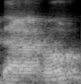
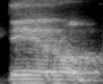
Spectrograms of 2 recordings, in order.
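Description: First: The first vowel is a full 'a'. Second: The first vowel is reduced to 'e'. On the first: The speaker calls it wrong. "bukan bacanya darom" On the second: The speaker calls it right. "tapi derom"

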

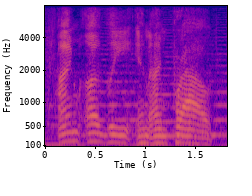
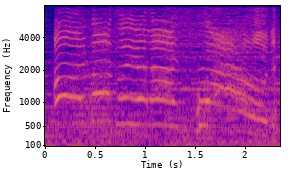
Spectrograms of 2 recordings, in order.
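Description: First: It is said at normal, quieter volume. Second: It is said much louder, nearly shouted.

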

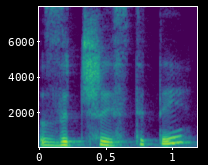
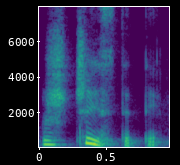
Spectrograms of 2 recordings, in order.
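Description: First: It is said as spelled, starting with 'z'. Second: It starts with a hushing 'zh' sound. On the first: "пишемо зчистити" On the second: "чуємо «жчистити»"

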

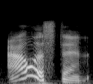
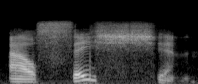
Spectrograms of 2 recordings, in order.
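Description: First: The middle consonant is a plain t sound. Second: The middle consonant is an sh sound. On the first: The speaker calls it wrong. "Alistan? Oh, wait a second" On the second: The speaker calls it right. "When you see T-I in an English word, it's pronounced like a sh"

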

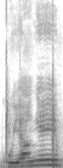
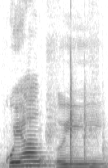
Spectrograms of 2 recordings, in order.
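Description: First: The particle is pronounced as 'e'. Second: The particle is pronounced as 'ui'. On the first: "애로 소리 나는 걸 허용합니다" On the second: "의로도 되고요"

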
